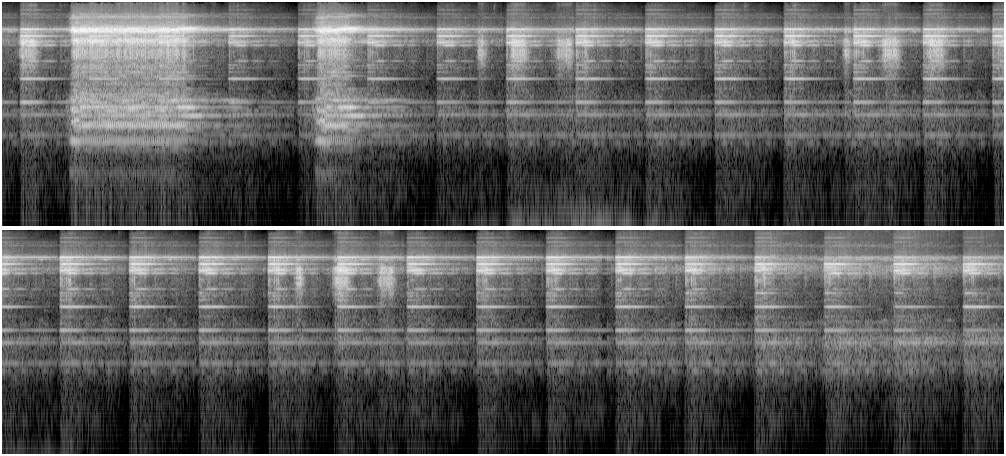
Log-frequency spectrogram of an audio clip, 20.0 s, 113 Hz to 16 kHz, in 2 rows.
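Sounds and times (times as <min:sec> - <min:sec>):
locomotive bell from small speaker: 0:00.0 - 0:20.0.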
